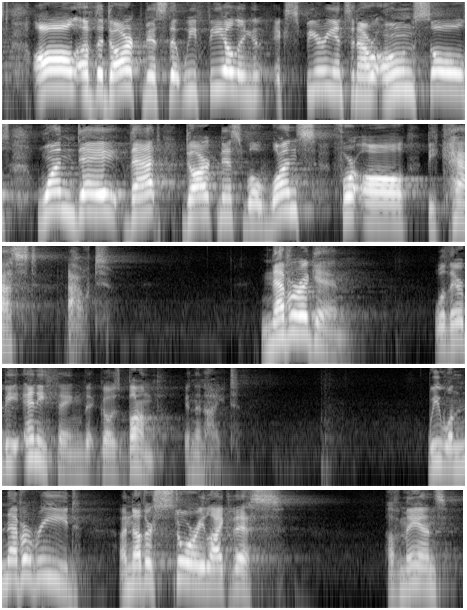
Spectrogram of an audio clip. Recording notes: Message Preached at Valley Creek Church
